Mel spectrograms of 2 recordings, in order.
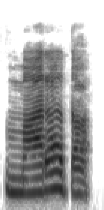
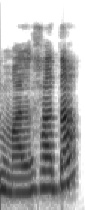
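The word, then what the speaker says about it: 말하다: La pronunciación ideal, chicas, es marada. o la regla que habíamos visto, que la J cuando está arriba siempre suena, pero si justo detrás en la misma palabra tiene un batim que es una consonante, el sonido por lo general continúa. Es una regla del coreano estándar de la pronunciación de Seú, marada. Marada. Puede que escuchen coreanos de otras partes de Corea decir malhada. Igual se entiende, o sea,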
